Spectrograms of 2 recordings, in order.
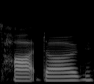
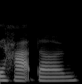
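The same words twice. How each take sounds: First: "hot dog" with a rounder, further-back O; friend's O. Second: "hot dog" with a fronted, open ah; Michigan O. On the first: Retold or imitated. Vlogger quoting how her friend says it, rounder O. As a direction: say "hot dog" the non-Michigan way. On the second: Shown as a demonstration. Vlogger answering with her own way, Michigan O. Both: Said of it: "we pronounce our O's differently".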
